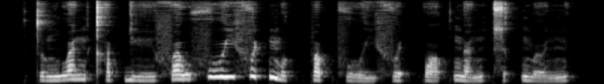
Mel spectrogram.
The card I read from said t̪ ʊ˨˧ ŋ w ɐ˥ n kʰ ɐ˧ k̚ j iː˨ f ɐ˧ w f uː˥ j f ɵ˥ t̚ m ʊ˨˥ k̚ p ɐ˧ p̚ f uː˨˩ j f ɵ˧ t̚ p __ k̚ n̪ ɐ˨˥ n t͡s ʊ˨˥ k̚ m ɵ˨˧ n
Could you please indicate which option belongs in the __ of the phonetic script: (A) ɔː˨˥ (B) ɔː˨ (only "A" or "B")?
A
